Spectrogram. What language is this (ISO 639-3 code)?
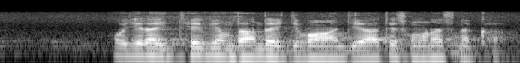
pan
